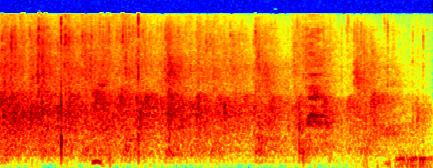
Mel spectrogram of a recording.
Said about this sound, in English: But let's give him a, a clap. You've all done really well.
